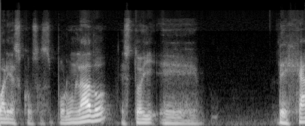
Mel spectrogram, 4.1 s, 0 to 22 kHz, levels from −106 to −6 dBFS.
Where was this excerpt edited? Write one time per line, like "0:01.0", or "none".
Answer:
0:01.5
